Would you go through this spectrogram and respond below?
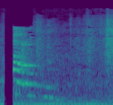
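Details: A rescued stray cat gives one falling meow with clear harmonics, sliding downward over about half a second, over a steady low hum in a small room.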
